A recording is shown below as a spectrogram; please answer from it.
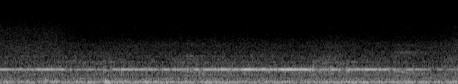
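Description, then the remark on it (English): The horn of an early morning ferry out to the Shinan Islands holds one steady, mid-pitched tone for several seconds without a break, sounding over a constant low rumble like the ship's engine. “This is just an early morning ferry out to the Shinan Islands.”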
